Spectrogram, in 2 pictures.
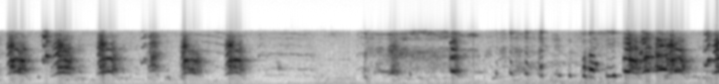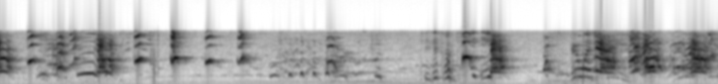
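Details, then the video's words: Beagle and Puggles replying to "Who wants cheese?": quick strings of barks and yips at the start and end, a quieter stretch of softer, lower sounds in the middle, then barking rising again. "Beagle and Puggles answer "Who wants cheese?""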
